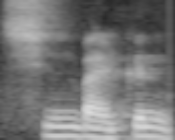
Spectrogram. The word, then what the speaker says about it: 신발끈: 신발끈 공식. 이유는 조금 이따 얘기할게요. 발음을 유의하셔야 됩니다. 신발끈입니다. 발음을 하나 생략하면 큰일 나요.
